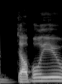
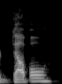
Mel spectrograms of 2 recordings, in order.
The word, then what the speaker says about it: Kamen Rider W: Z and I have Kamen Rider W or double whichever pronunciation you prefer so we've hinted at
